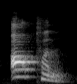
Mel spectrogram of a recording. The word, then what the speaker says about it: open: open. 다시 open. 다시 open. 이가 에 발음 아니야. 으 발음.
